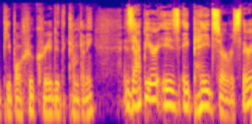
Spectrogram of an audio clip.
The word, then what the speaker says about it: Zapier: a single trigger whereas zapier and it is pronounced that way because you make zaps with zapier so it's not zapier zapier and that is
